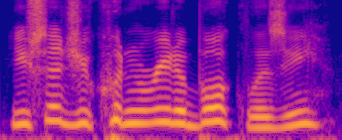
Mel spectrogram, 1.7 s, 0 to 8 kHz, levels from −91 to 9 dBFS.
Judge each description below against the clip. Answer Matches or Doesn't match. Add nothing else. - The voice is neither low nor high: Doesn't match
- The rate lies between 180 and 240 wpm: Doesn't match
